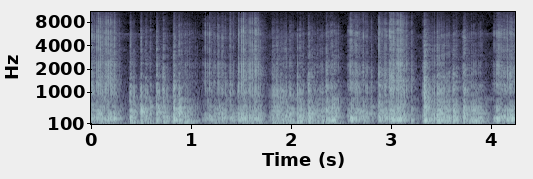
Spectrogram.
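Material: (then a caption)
Plastic. The tail of a pink plastic comb scratches back and forth across the strips of a large, flat woven plastic sleeping mat. It makes a steady run of dry, raspy scraping strokes, each a broad, hissy rasp with slight ridged ticking from the woven strips.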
